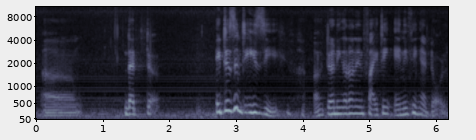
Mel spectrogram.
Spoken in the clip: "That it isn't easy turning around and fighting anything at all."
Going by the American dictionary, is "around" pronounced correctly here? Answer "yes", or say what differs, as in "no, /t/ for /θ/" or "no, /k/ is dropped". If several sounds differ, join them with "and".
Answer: yes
